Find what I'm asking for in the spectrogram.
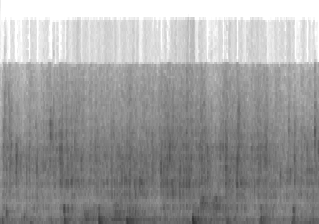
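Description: Sliced shallots, garlic and ginger sautéing in a pan, a dense continuous sizzle broken by regular scrapes and taps of a spatula against the pan, close and fairly loud.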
